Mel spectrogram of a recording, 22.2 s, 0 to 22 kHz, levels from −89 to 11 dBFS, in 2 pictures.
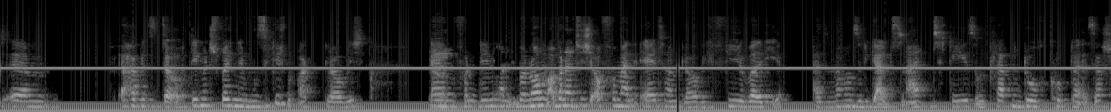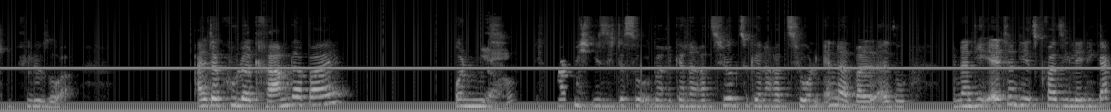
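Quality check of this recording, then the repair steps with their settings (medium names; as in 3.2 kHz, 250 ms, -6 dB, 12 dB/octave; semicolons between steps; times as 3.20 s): crackle 34 per s -34 dBFS
hum 50 Hz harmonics 6 -35 dBFS
whine 1.8 kHz -35 dBFS
6.76–6.79 s: dropout 26 ms
17.51–17.52 s: dropout 10 ms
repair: de-click; de-hum 50 Hz, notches 6; band-stop 1.8 kHz, Q 30; interpolate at 6.76 s, 26 ms; interpolate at 17.51 s, 10 ms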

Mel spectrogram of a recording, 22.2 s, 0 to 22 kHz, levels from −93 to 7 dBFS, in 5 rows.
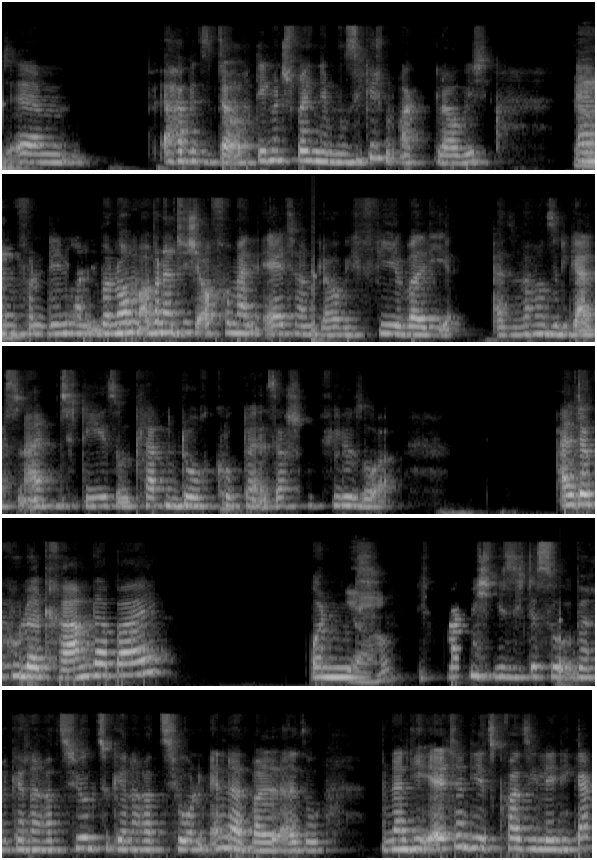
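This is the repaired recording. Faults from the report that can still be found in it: nothing left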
